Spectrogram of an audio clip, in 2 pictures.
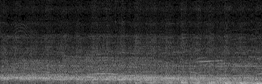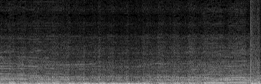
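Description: Electronic dance music in a beatless breakdown: held synth chords over a swelling bass, with a crowd cheering.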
